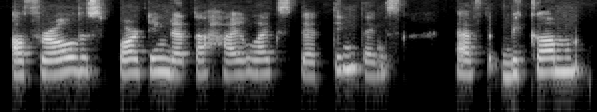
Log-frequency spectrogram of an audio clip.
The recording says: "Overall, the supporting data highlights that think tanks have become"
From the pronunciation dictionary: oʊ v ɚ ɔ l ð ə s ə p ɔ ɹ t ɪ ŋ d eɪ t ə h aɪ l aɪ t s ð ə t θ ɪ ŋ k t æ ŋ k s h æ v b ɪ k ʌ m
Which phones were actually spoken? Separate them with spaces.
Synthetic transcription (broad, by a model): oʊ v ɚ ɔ l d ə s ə p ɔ ɹ t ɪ ŋ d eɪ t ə h aɪ l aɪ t s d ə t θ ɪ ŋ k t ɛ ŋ s h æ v b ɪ k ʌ m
